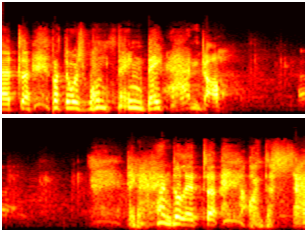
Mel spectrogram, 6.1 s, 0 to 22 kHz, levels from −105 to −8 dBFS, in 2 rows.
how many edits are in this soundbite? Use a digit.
2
